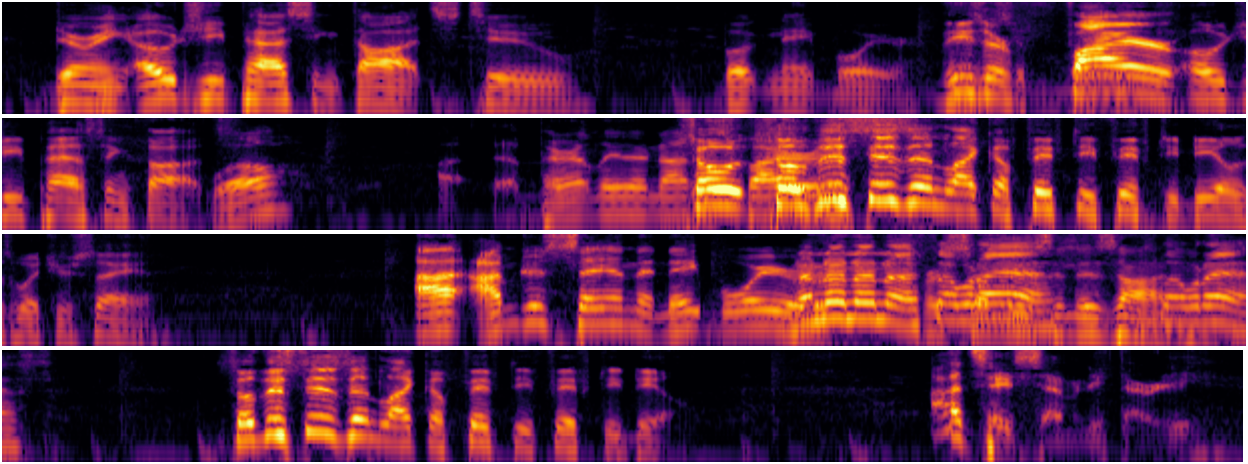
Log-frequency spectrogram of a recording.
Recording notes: Live from Radio Row.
